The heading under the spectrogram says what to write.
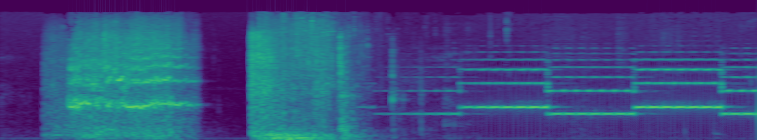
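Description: A loud squeal of skidding tires in a sudden traffic accident cuts off, followed by a second harsh crash-like burst, then a two-tone ambulance siren starts wailing steadily, alternating high and low.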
